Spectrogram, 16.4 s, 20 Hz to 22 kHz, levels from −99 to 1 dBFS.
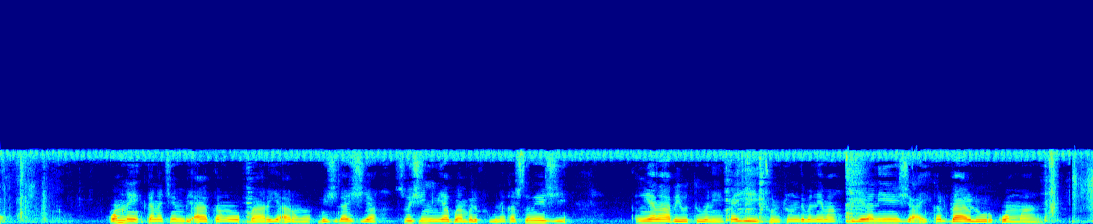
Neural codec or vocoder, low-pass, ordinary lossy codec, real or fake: none; 7.2 kHz; AAC, 32 kbps; real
